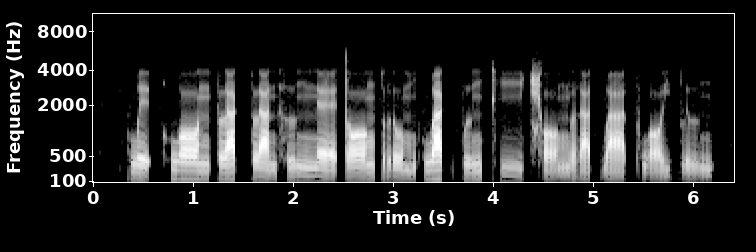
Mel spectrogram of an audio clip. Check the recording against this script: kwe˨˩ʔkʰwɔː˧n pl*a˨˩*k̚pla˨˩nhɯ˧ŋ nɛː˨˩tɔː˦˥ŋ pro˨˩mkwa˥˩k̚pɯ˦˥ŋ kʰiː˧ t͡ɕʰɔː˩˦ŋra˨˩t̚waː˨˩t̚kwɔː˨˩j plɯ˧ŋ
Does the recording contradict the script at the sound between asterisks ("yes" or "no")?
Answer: yes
